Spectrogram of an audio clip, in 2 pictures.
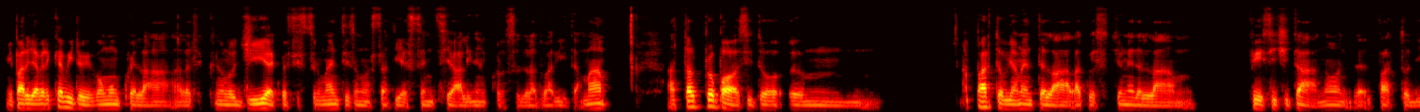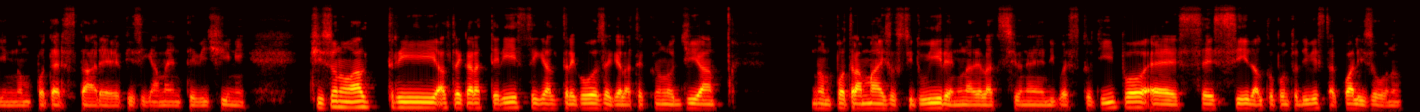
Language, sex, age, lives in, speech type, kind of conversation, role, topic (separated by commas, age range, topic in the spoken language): Italian, male, 30-34, Italy, conversation, podcast, host, Come la tecnologia ti aiuta a restare in contatto con i parenti lontani?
